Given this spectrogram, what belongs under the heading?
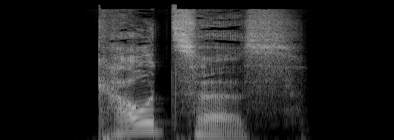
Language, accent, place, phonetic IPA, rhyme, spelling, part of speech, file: German, Germany, Berlin, [ˈkaʊ̯t͡səs], -aʊ̯t͡səs, Kauzes, noun, De-Kauzes.ogg
- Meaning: genitive singular of Kauz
